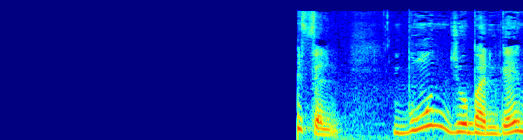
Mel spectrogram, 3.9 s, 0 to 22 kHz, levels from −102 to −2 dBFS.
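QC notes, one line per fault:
0.00–2.23 s audio dropout to silence: the clip opens already inside a gap of silence, with no room tone or noise floor at all, and sound resumes abruptly at 2.23 s. This is most likely lost input, with silence written in place of signal.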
